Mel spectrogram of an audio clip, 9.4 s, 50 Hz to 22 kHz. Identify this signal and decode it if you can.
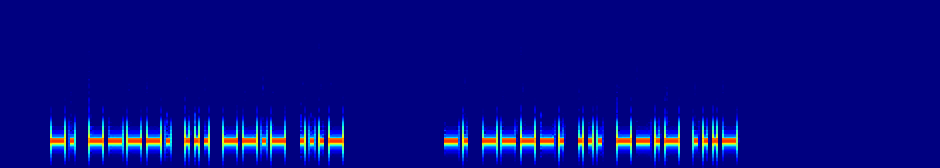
Morse code, heard as a keyed tone, about 25 wpm, 700 Hz. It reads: N9SQV N9SQV
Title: USA Call Signs - 5 Characters - Repeated 2x - 25wpm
